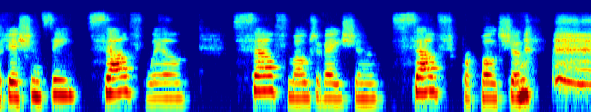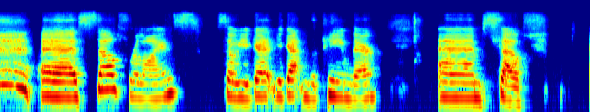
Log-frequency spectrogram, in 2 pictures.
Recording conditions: video call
